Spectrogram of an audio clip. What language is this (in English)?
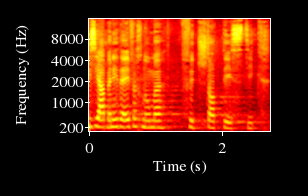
Swiss German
